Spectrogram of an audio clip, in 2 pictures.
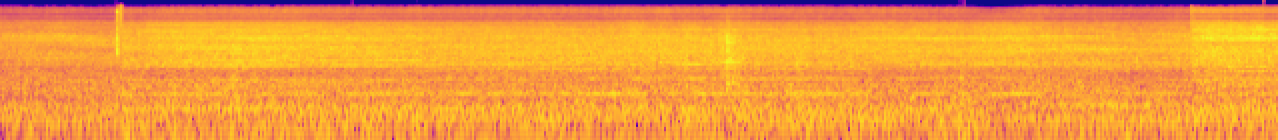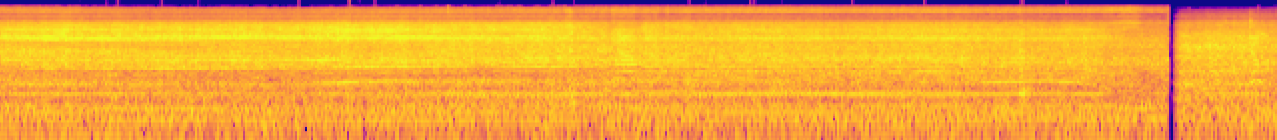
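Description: Heavy truck engine running steadily at a fast idle, its pitch rising and falling slightly a couple of times, with a momentary break near the end.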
